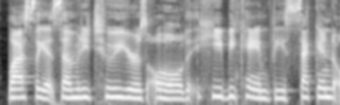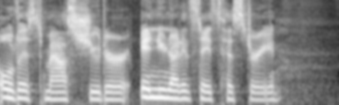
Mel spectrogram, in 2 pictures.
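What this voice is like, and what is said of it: Hoarse, congested voice. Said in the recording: “losing my voice a little bit ... symptoms from my sinus infection ... my voice not sounding super awesome”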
